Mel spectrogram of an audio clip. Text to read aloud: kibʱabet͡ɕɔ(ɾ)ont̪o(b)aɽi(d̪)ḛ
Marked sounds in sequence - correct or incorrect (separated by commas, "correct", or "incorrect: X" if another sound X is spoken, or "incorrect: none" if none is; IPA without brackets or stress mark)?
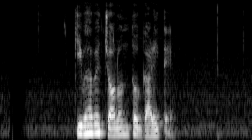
incorrect: l, incorrect: ɡ, incorrect: t̪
